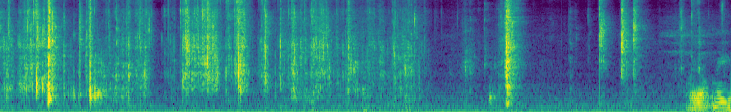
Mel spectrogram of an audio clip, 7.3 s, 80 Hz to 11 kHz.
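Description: Packing tape is pulled and peeled off a new Husqvarna 562 XP chainsaw, giving close, quiet crinkling and tearing bursts in an irregular rhythm, with a voice talking over part of it.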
